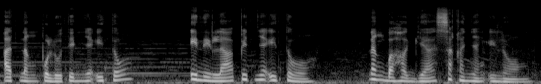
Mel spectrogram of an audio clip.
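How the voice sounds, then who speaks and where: Low-voiced Filipino woman narrating over music. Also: moderate pace, warm tone. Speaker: audiobook narrator. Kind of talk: dramatic scripted story narration. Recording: music bed under the voice. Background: background music.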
